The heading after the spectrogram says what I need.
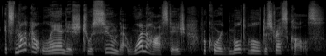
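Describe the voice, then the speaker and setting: A professional forensic expert with a middle-pitched voice. She answers carefully and precisely, in the formal manner of a scripted podcast interview guest. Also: big pitch swings, normal speed, breathy edge. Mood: cautious, professional. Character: cautious, professional female forensic audio examiner. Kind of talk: scripted audio drama interview.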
